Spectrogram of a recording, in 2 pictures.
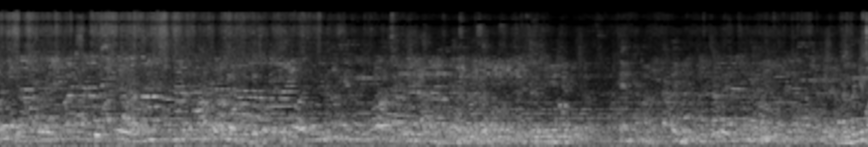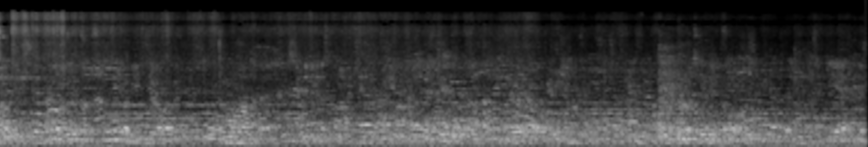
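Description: A crowd of men and women chatters all around in a large indoor space.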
